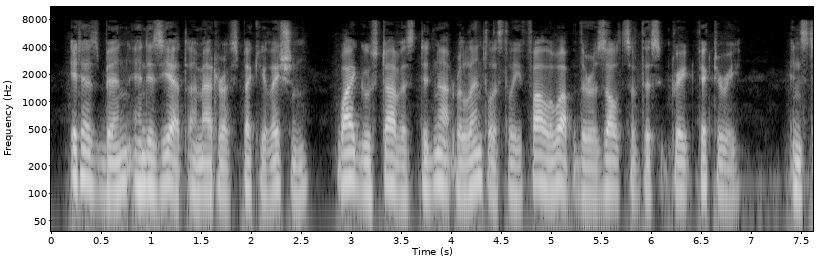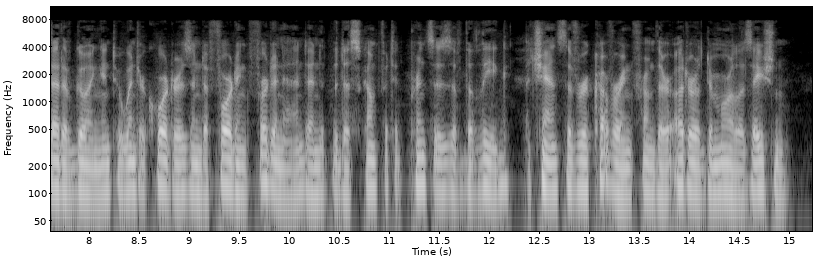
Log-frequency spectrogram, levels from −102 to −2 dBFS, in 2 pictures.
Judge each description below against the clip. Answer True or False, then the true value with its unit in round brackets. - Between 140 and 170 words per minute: False (185 wpm)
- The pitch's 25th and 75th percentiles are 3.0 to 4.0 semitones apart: False (2.4 semitones)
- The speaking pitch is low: True (105 Hz)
